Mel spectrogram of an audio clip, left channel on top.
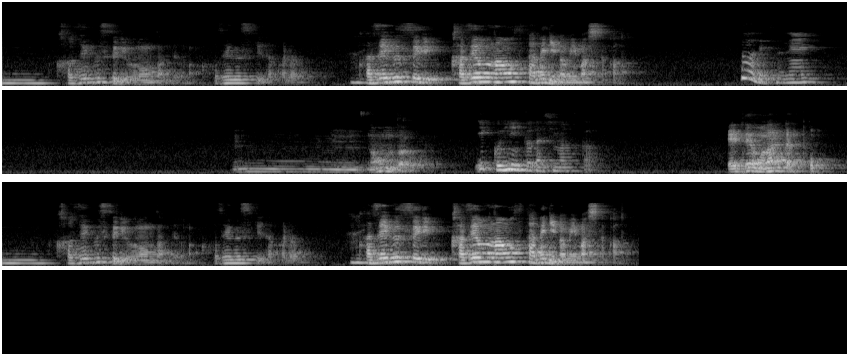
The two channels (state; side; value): drops out; right; at 6.4 s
